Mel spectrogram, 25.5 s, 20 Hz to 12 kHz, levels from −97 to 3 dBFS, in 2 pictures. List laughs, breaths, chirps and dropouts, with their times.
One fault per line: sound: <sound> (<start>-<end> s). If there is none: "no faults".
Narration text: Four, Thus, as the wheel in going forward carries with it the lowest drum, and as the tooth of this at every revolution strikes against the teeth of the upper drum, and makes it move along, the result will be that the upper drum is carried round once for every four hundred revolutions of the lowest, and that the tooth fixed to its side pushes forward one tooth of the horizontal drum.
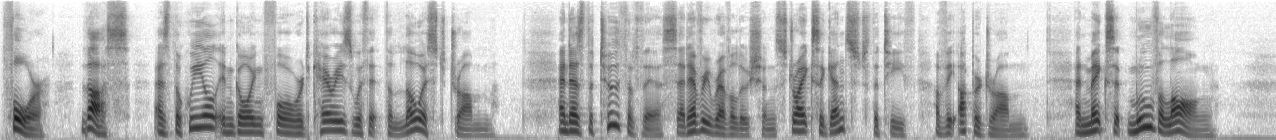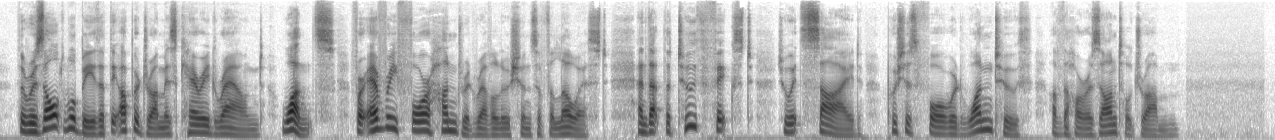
no faults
